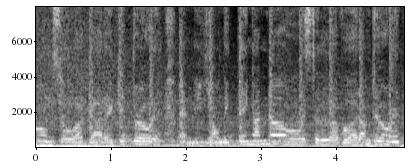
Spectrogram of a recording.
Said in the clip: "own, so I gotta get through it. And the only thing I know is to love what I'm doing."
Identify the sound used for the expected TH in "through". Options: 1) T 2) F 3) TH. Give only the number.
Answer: 3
